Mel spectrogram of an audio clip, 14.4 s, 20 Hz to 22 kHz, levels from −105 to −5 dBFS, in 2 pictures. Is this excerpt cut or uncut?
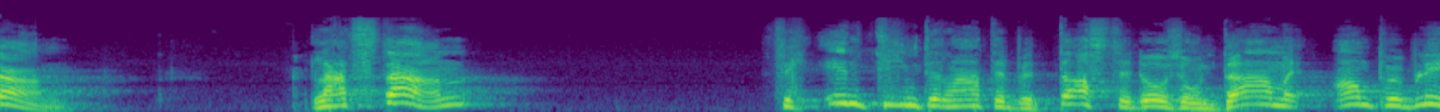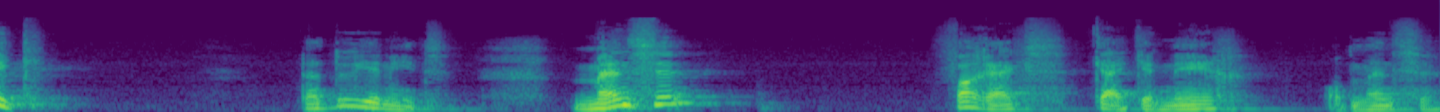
cut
